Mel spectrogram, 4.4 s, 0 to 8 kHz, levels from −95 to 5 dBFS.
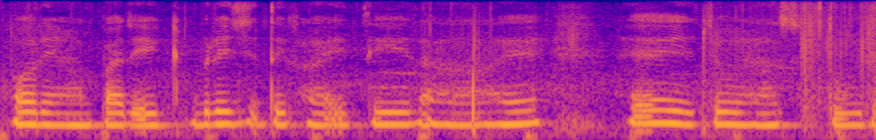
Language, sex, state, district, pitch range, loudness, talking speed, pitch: Hindi, female, Chhattisgarh, Bilaspur, 220-235 Hz, -20 LUFS, 190 wpm, 230 Hz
